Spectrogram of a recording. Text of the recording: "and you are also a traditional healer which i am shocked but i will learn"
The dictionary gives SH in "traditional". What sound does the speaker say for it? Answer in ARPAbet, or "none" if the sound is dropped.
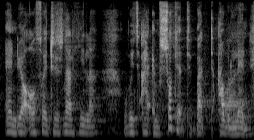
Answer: none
